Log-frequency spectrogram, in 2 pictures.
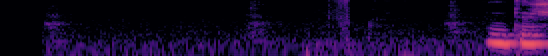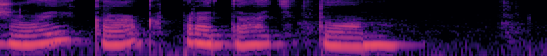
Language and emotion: Russian, neutral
